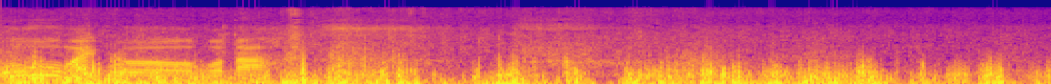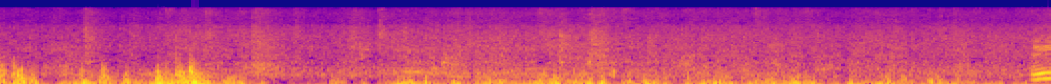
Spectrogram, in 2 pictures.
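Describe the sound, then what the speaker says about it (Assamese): Strong, cold wind blows outdoors ahead of rain, roaring loudly and buffeting the microphone in gusts before easing somewhat in the second half. "ধুনীয়া ঠাণ্ডা ঠাণ্ডা বতাহ আহি আছে"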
